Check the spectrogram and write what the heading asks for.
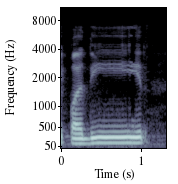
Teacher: را ساکن سے پہلے یا ساکنہ ہے جس کی وجہ سے را باریک پڑی جائے گی وقفاً۔ تو یوں سمجھ لیں کہ یائے لین اور یائے مدہ کے بعد را ساکن ہو یعنی اس پہ وقف کر رہے ہوں تو را باریک پڑی جائے گی۔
